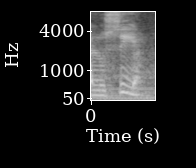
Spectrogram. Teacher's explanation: Y estamos frente a un hiato acentual cuando tenemos una vocal abierta más una vocal cerrada o inversa y el acento siempre va a estar en la vocal cerrada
